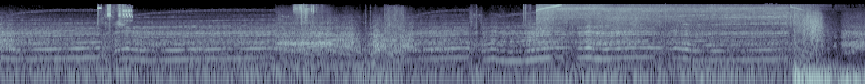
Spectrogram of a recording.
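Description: A race car engine roars at high revs, its pitch rising and falling with gear shifts.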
